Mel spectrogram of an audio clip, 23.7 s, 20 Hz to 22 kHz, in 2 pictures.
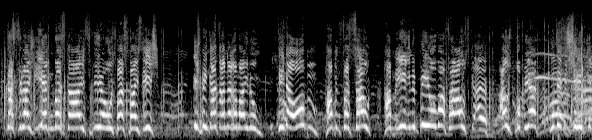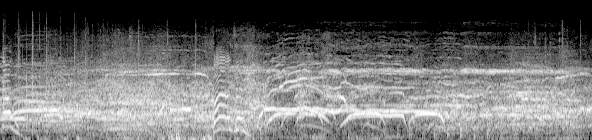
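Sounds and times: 
speech: 0.3s - 3.3s, 3.9s - 14.2s
large protest crowd roaring while storming a parliament building in Berlin: 11.2s - 23.6s.

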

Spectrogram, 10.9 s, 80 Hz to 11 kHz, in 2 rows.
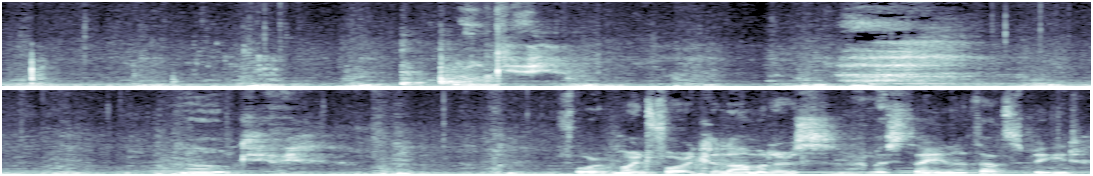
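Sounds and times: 
low hum: 0.0s - 10.8s
person sipping and swallowing water: 0.5s - 8.2s
speech: 8.4s - 10.8s.

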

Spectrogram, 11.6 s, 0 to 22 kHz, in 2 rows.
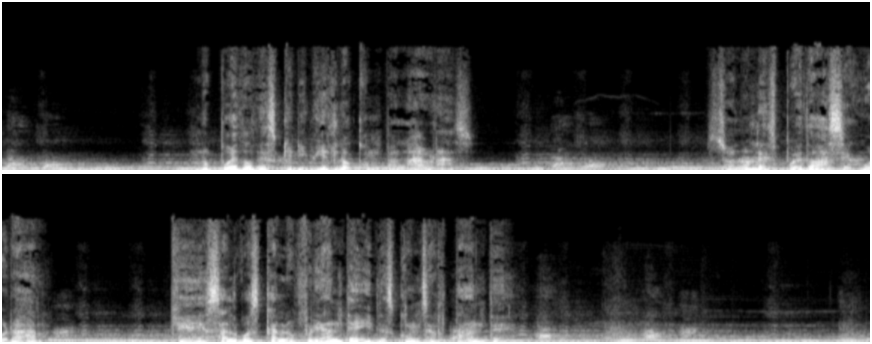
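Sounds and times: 
speech: 0.0s - 0.6s, 1.3s - 3.2s, 4.7s - 6.2s, 6.9s - 9.5s
several neighbourhood dogs barking: 0.0s - 0.7s, 3.5s - 4.3s, 5.8s - 6.5s, 9.2s - 10.7s, 11.3s - 11.5s
dogs howling: 0.0s - 0.8s, 3.5s - 4.4s, 5.6s - 6.8s, 9.2s - 11.5s.

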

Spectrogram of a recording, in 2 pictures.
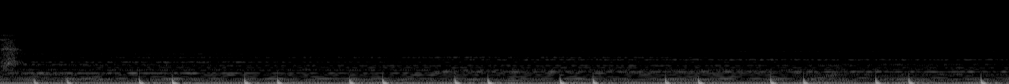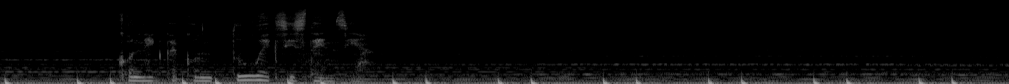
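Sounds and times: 
heartbeat thumping: 0.0s - 0.8s, 1.4s - 5.0s, 5.6s - 8.2s, 8.8s - 9.2s, 10.8s - 19.8s
soft sustained musical hum: 0.0s - 20.1s
speech: 11.4s - 13.8s.

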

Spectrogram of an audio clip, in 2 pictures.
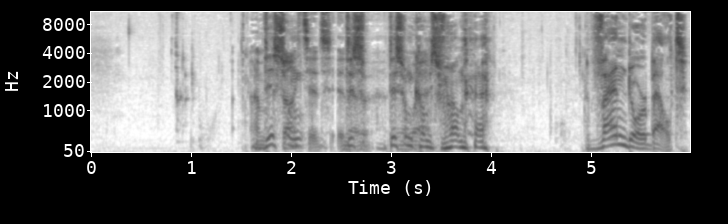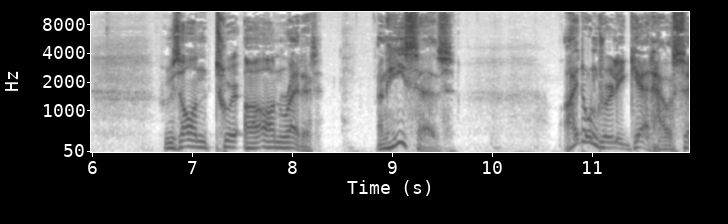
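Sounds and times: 
faint hiss: 0.0s - 11.9s
person sipping and swallowing water: 0.3s - 1.6s
speech: 1.6s - 4.1s, 5.0s - 6.0s, 6.7s - 9.7s, 10.7s - 11.9s.

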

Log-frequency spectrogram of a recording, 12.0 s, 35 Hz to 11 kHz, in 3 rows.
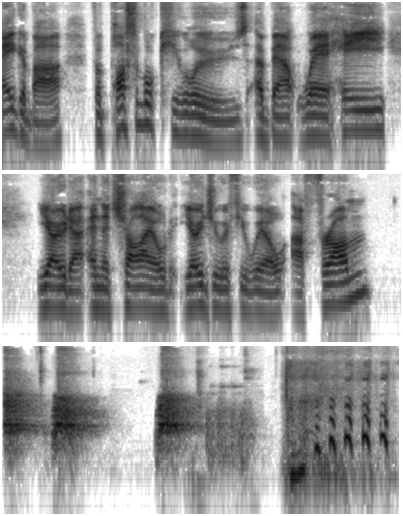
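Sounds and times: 
speech: 0.0s - 8.7s, 9.5s - 11.9s
dog barking: 8.0s - 10.0s
laughter: 10.8s - 11.9s.

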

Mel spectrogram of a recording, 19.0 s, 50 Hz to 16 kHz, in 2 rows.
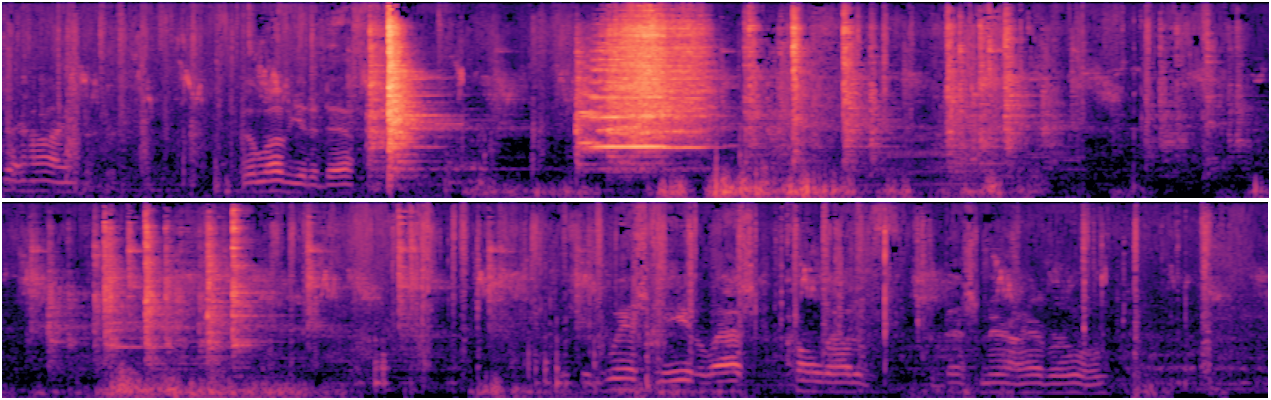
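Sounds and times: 
speech: 0.0s - 0.9s, 1.8s - 4.6s, 16.7s - 17.8s
yearling horses nibbling and mouthing the microphone: 0.0s - 18.9s.

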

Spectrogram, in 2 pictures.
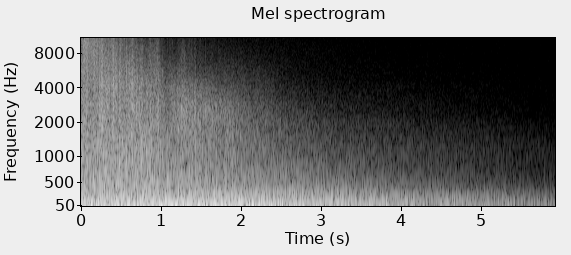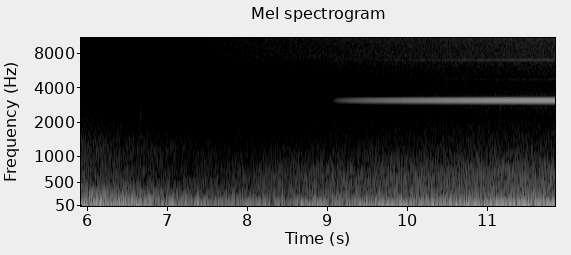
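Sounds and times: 
uranium atom bomb dropped from a B-29 bomber exploding: 0.0s - 7.0s.

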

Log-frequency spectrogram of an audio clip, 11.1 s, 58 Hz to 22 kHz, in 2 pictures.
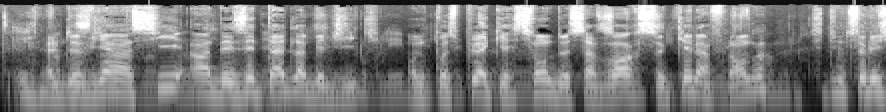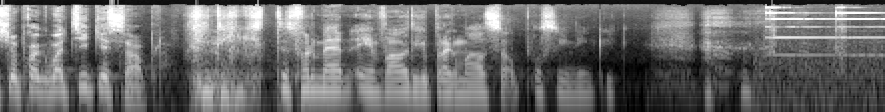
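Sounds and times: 
speech: 0.1s - 10.6s
laughter: 9.9s - 10.4s
bicycle bell ringing: 10.3s - 11.0s.

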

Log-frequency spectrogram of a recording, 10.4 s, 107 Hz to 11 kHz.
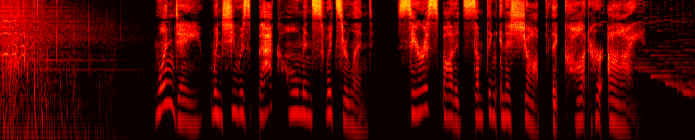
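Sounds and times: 
ridden horse whinnying in the mountains of Turkey: 0.0s - 0.7s
ridden horse hooves clip-clopping in the mountains of Turkey: 0.0s - 2.2s
speech: 2.3s - 9.7s.

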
